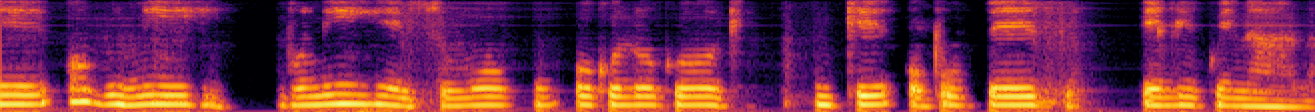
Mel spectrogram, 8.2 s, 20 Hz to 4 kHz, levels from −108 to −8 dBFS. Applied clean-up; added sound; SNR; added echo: neural mask model DeepFilterNet 3.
